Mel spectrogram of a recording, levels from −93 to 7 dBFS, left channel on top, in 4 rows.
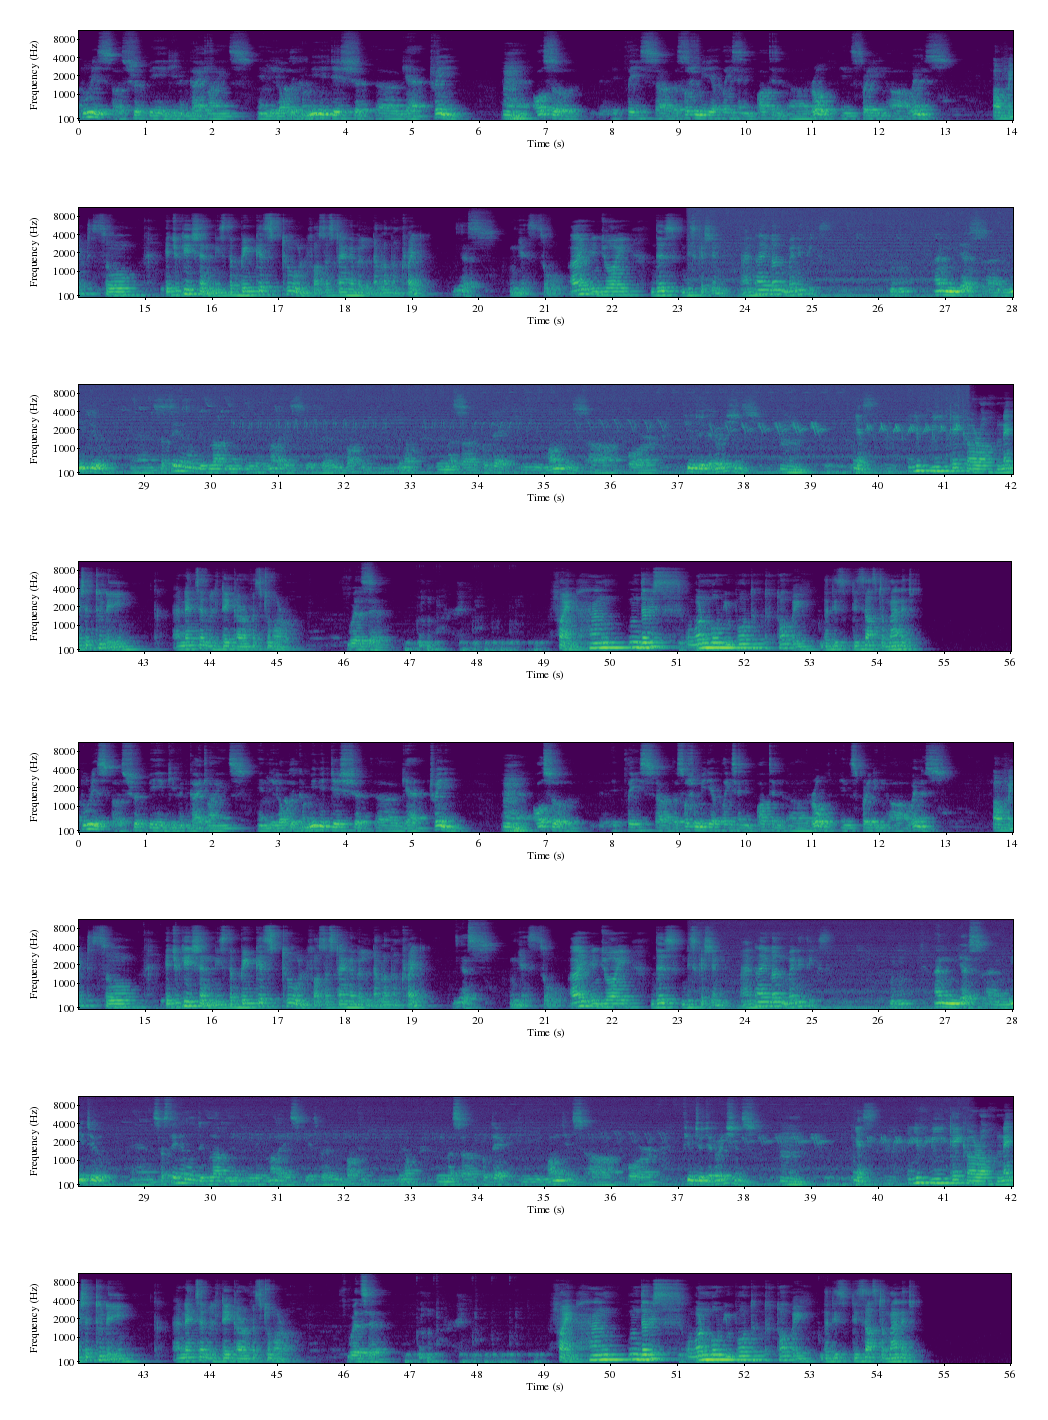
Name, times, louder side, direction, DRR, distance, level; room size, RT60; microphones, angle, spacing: voice 1, 0.0-5.8 6.4-7.5 7.8-13.0 19.6-20.2 26.2-32.4 32.8-38.3 39.2-39.3 46.1-47.5 47.7-48.8, equal, 50° right, 7.7 m, -28 dB
voice 2, 6.4-6.8 13.7-19.3 20.5-25.3 38.5-39.0 39.6-45.3 47.1-47.4 47.7-47.8 49.1-54.6, equal, 10° right, 1.1 m, -26 dB
sound 1, 23.1-41.4, left 2 dB, 45° left, 2.2 m, -44 dB
23.5 x 15.5 x 2.3 m
head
